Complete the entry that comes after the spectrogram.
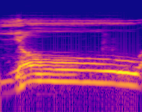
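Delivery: high, loud shocked yo. Retold or imitated. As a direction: react like it stinks. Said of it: "I'm like".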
